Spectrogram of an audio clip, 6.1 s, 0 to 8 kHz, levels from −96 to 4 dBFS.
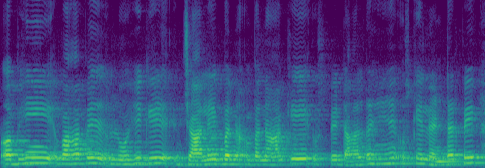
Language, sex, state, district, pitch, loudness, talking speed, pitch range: Hindi, female, Bihar, East Champaran, 225 Hz, -21 LUFS, 150 wpm, 205-250 Hz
